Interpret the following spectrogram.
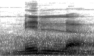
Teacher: এখানে কিন্তু মিন গুন্না হবে না সম্পূর্ণ পরিষ্কার করে পড়তে হবে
